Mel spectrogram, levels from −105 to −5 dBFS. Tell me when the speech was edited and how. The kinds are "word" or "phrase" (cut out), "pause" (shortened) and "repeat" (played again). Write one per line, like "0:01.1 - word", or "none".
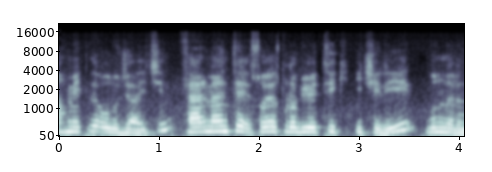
0:01.2 - pause
0:02.2 - phrase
